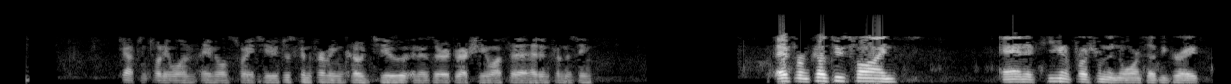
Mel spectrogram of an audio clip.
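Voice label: Incident Tactical, scanner audio recording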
